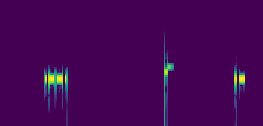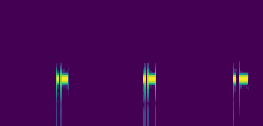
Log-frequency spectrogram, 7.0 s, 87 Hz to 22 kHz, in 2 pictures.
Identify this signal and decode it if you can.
Morse code, heard as a keyed tone, about 38 wpm, spaced as for 8 wpm, 700 Hz. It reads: P AAAA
